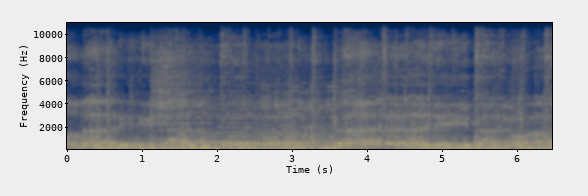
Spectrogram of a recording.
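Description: A woman singing an Arabic tarab song live with her band accompanying, her voice bending and ornamenting each held note over light percussion ticks.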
